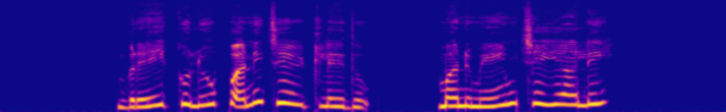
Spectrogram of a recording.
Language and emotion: Telugu, fearful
